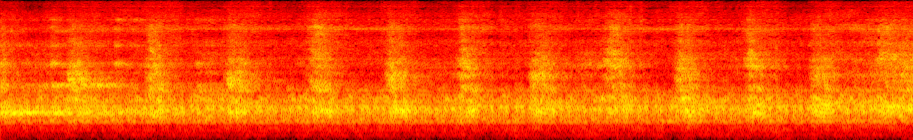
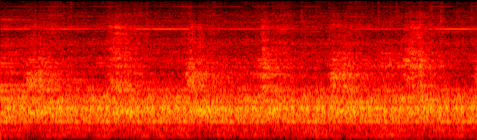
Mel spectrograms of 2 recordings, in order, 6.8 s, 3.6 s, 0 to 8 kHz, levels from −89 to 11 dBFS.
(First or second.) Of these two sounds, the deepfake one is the first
